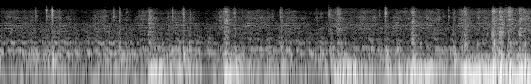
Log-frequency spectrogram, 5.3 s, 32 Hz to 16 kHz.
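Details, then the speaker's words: Cheap C4 Corvette with a very loud exhaust: slow, ragged cranking with uneven stumbling that only catches with the foot to the floor, its hardest start so far. Flooded V8. "As soon as I give it gas, it's not. All right. So that was the hardest start this thing has ever had."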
